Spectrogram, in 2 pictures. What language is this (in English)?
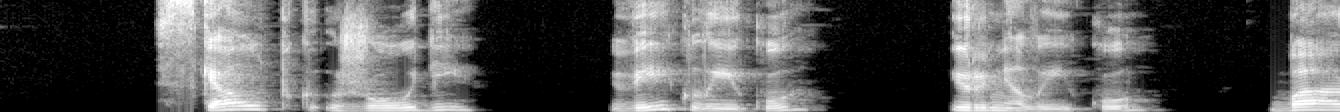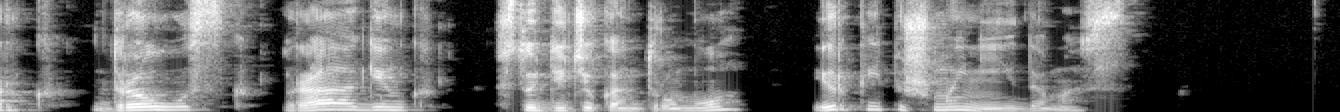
Lithuanian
